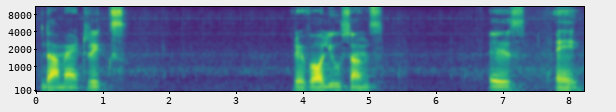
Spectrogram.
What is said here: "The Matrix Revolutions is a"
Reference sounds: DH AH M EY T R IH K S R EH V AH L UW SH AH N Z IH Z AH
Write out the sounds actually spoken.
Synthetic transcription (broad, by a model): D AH M EY T R IH K S R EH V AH L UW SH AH N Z IH Z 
